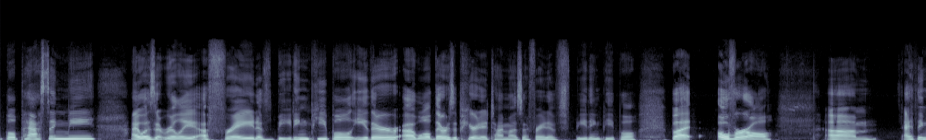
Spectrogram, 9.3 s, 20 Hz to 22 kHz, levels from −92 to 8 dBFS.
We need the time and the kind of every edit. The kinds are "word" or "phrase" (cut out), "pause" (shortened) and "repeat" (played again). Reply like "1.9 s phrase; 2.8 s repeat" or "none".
none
